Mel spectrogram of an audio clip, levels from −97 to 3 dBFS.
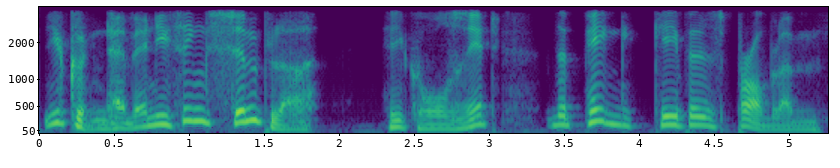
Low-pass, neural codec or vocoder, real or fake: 3.6 kHz; codec, 16 kHz, 4 kbps, X-Codec, HuBERT features, trained on balanced general audio; fake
